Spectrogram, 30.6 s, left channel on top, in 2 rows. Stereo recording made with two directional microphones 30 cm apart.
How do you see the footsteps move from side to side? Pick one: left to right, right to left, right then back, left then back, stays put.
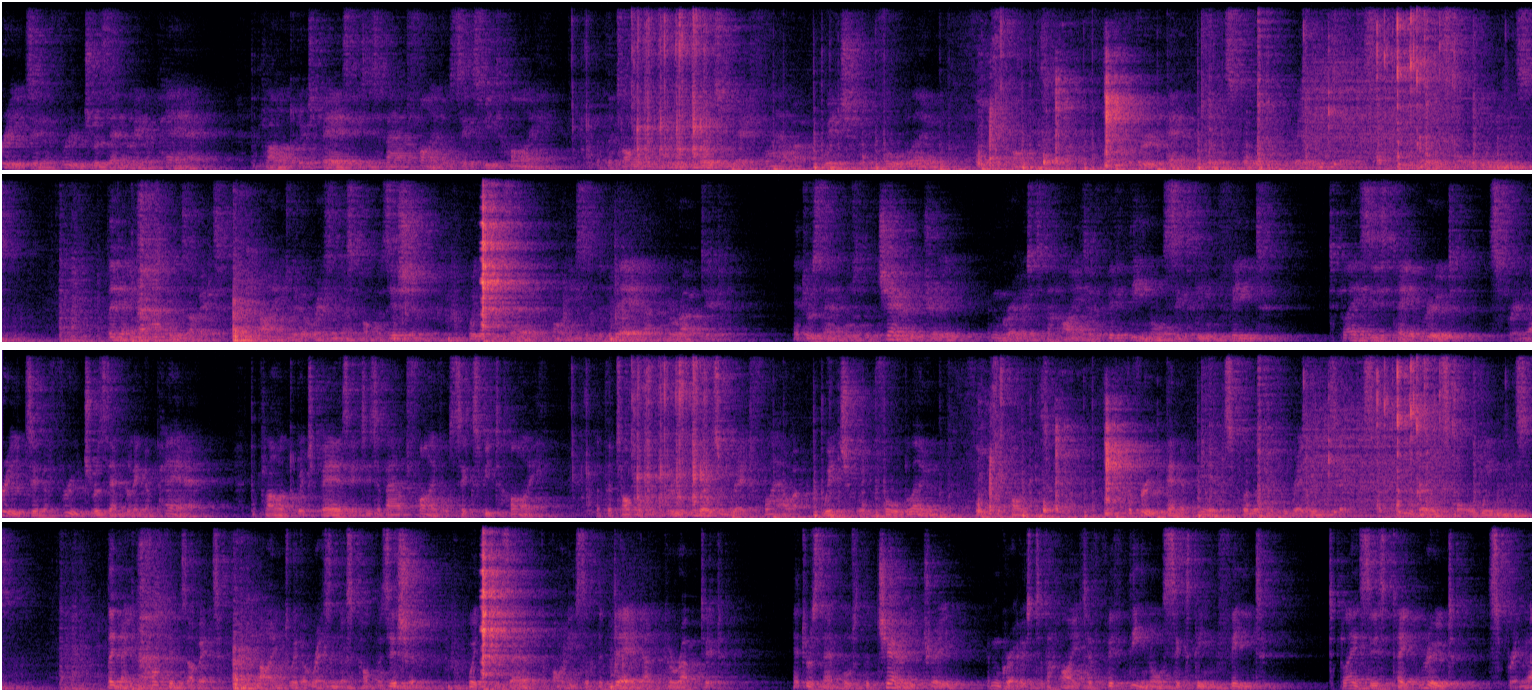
left then back.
